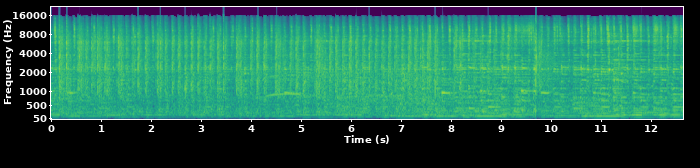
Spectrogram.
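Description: Live joropo music from a llanero band led by a harp, an instrumental passage with a fast, steady beat.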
